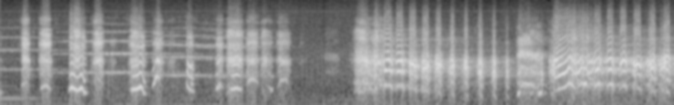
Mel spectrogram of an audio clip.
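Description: A woman giggling in short, high-pitched bursts for about the first four seconds. After a brief pause, a Bollywood film song starts with a fast, even beat and a wavering melody line.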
